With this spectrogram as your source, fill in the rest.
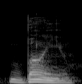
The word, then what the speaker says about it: banho: Baño in Spanish Baño. versus banho in Portuguese. Banho.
